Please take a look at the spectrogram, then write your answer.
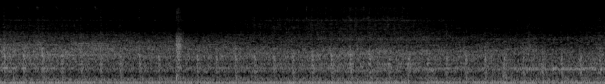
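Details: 2017 Ford F-150 EcoBoost at idle: smooth idle with a soft, fairly regular knock about two to three per second, appearing within minutes of a cold start and within a minute of a warm start; cause unknown.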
